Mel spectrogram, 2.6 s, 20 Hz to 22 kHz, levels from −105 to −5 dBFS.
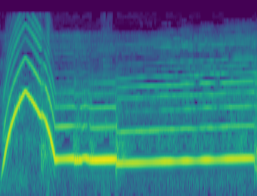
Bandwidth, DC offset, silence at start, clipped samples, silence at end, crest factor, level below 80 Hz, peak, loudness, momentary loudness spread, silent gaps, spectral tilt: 15.5 kHz; under 0.1%; 0 s; under 0.1%; 0 s; 8 dB; -72 dBFS; -6 dBFS; -15 LUFS; 8 LU; none; 2.5 dB/octave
